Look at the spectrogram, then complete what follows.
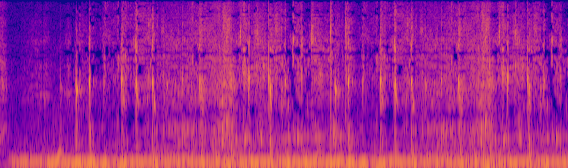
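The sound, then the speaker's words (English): Vodka glugs steadily from a bottle for about four seconds as celebrity chef Sandra Lee pours two shots while showing a cocktail recipe, a continuous pour with bubbly splashing and a low gurgle underneath, no voices. “I've also come across this sound of celebrity chef Sandra Lee for her generous pour when she was showing a cocktail recipe.”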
